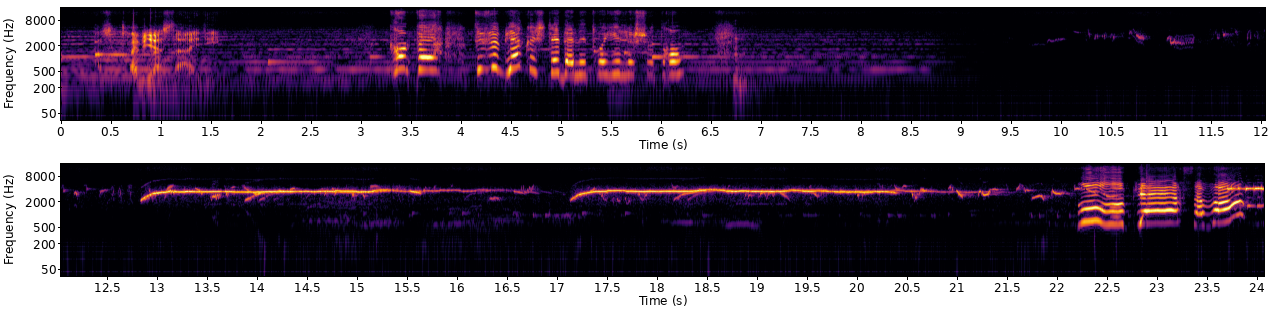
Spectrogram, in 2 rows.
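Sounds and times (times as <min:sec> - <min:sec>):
long high whistled notes: 0:00.0 - 0:09.7, 0:12.8 - 0:24.0
small bird chirps: 0:09.4 - 0:24.0.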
